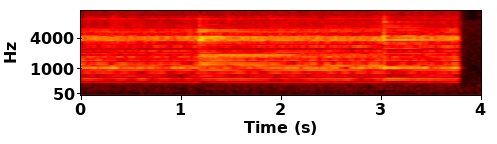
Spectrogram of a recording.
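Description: A recorded musical sound effect played back from a phone: a sustained chord of held electronic tones that shifts twice and cuts off suddenly near the end.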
